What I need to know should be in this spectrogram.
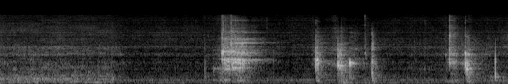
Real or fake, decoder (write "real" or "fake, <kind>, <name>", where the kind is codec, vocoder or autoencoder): fake, codec, SNAC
